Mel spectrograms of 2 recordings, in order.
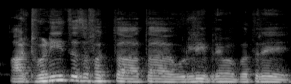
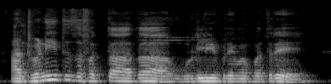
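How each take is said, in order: Both takes have the same delivery.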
